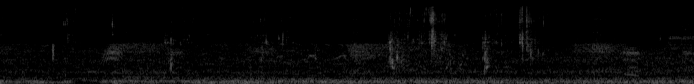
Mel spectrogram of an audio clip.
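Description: Faint splashes and drips of shallow lake water as a released carp kicks away from the shore, with a few sharp splashes about four seconds in.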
